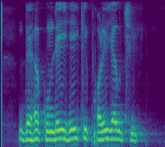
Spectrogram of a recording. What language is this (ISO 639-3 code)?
ori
